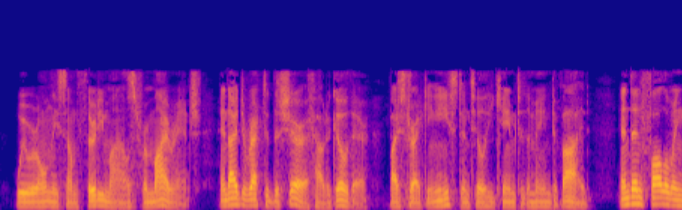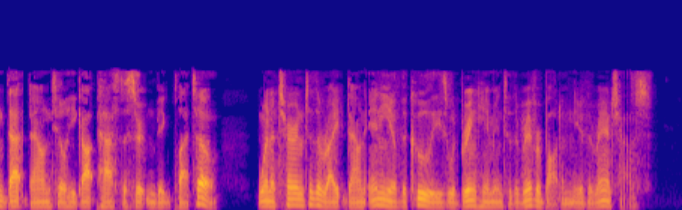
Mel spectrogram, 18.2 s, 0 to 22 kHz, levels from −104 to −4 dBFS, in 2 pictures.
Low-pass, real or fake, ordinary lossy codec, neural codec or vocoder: 5.4 kHz; fake; AAC, 24 kbps; vocoder, 22.05 kHz, 80 mel bands, Vocos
